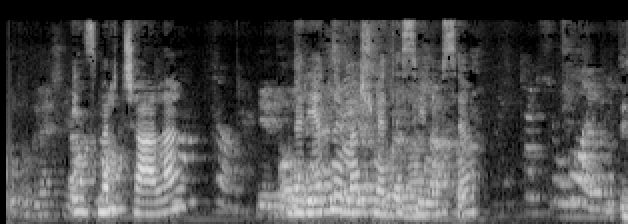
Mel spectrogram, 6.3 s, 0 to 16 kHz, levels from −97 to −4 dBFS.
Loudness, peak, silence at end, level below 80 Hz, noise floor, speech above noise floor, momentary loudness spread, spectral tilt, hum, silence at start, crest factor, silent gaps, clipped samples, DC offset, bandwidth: -23 LUFS; -6 dBFS; 0 s; -64 dBFS; -46 dBFS; 22 dB; 21 LU; -3.5 dB/octave; none; 0.1 s; 18 dB; none; under 0.1%; under 0.1%; 11.5 kHz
